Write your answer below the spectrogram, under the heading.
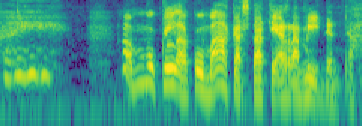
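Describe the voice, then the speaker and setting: A woman voicing a fretful older father with a husky voice and an Ilocano accent in an audio drama. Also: mid-range voice, wildly swooping pitch, a little slow. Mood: fretful, dismayed. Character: fretful older father of grown children overseas.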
